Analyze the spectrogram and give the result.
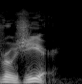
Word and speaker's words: Rozier: it's Rozier. That's how all these guys have always been pronounced.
